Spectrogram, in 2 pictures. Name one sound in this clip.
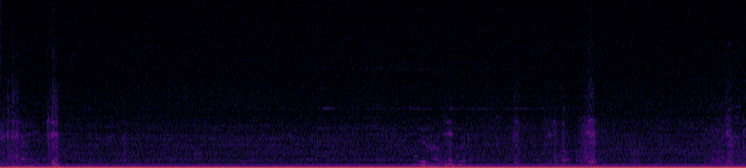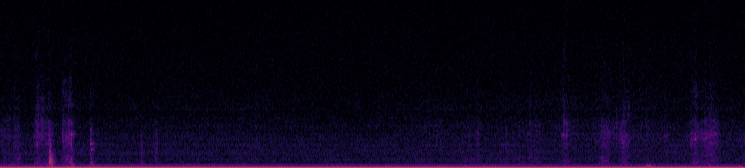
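A person on a ladder knocks and scrapes at a ceiling.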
